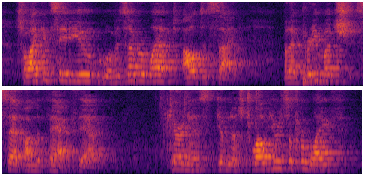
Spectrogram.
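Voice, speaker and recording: Room echo and noticeable background noise surround a woman's fairly high voice. She speaks at a moderate pace with fairly even intonation. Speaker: mayoral candidate. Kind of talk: political debate answer. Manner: loud.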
